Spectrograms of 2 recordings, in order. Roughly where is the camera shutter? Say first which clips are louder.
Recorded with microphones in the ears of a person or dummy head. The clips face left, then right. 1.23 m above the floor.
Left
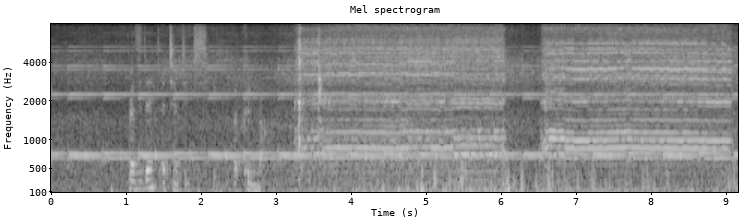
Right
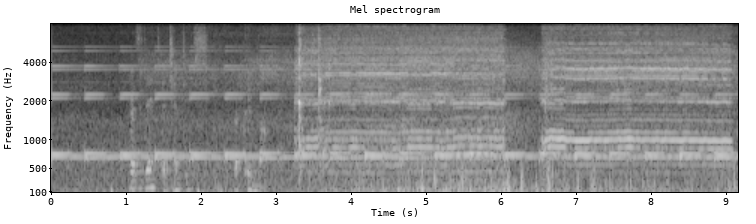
Right 1 dB; left.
